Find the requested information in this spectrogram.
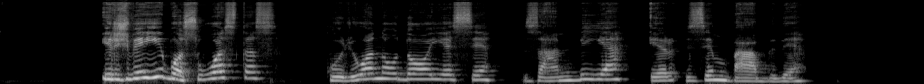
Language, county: Lithuanian, Kaunas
